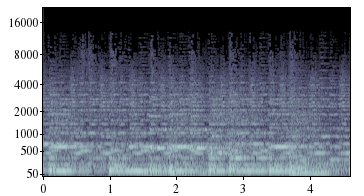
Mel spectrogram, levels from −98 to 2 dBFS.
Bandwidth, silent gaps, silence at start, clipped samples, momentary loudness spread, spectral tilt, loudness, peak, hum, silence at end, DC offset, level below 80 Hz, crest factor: 11.5 kHz; none; 0 s; under 0.1%; 4 LU; -6.5 dB/octave; -25 LUFS; -12 dBFS; none; 0 s; under 0.1%; -38 dBFS; 12 dB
